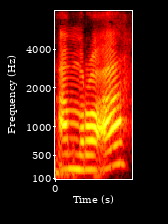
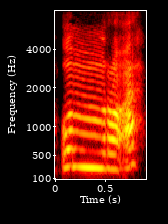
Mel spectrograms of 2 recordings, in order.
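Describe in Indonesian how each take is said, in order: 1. Kata ini diawali dengan vokal a. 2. Kata ini diawali dengan vokal u. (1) "Bukan amro'ah" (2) "bukan umro'ah"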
